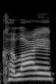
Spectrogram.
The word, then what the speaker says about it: Khaliyah: Khaliyah, Kayla, mostly. I get Kayla a lot. Kayla. Yeah, I get that a lot.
